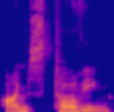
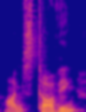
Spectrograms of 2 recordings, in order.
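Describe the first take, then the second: First: Slow and careful, each word clear; slow model phrase. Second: Said in the usual way. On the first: Shown as a demonstration. Teacher modelling the phrase slowly for French students. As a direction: spell it out slowly for the learners. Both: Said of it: "pour exagérer, dire".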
